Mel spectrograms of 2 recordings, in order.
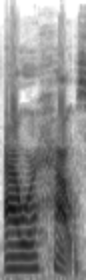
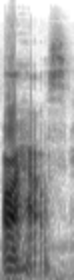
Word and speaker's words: Arhaus: At first I thought the name was Our House, but it's pronounced Arhaus. They're known for sustainability, using reclaimed wood, hand-forged materials, and partnering with artisans around the world.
